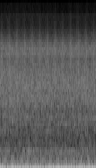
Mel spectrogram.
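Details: Pontiac Grand Prix at idle: low, uneven, lumpy stumbling beat; misfire on cylinder four, wasted-spark coils ruled out, injector circuit code points to an injector getting no signal.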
